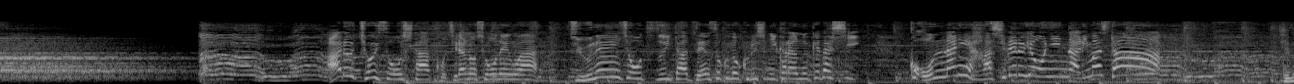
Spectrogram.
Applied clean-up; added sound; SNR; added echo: none; none; none; none.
